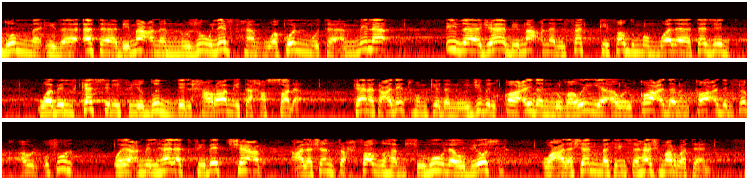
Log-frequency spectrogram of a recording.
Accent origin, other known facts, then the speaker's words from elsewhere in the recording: Egypt; كانت عندنا في مصر معرفش 30 ميل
